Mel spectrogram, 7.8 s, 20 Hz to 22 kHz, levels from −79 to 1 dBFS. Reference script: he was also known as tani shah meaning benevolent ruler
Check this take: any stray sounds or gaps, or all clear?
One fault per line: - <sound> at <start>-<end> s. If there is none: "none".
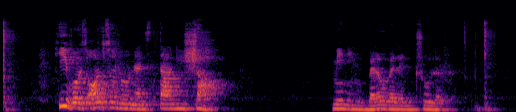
none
